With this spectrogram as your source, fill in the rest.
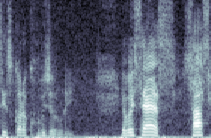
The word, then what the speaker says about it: Sass: সাস কিন্তু উচ্চারণ আসলে সাস না, স্যাস।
